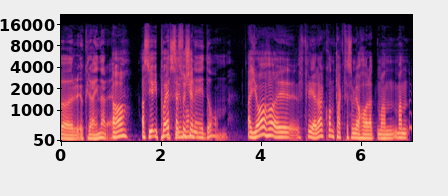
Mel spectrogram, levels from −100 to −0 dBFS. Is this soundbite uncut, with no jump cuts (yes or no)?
yes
